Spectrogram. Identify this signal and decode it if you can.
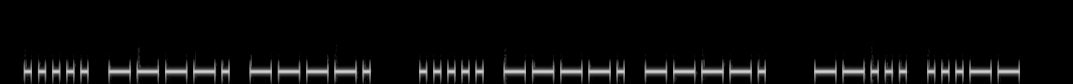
Morse code, heard as a keyed tone, about 17 wpm, 600 Hz. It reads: 599 599 73
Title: SOTA QSO Practice 17wpm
